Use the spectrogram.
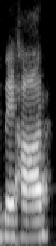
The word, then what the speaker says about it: Bexar: And so we live in Bear County. It's Spanish, so it's actually Bejar. But if you can't roll your R, it's just Bear.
